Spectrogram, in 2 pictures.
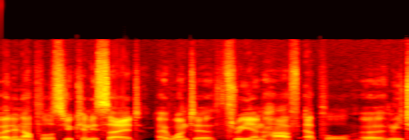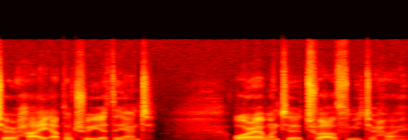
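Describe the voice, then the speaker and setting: A man with a plain, everyday voice speaks at a moderate pace and fairly low pitch with fairly even intonation, the sound dry with no echo over a quiet background. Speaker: food forest workshop teacher. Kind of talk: outdoor workshop lecture. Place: garden. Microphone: handheld.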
